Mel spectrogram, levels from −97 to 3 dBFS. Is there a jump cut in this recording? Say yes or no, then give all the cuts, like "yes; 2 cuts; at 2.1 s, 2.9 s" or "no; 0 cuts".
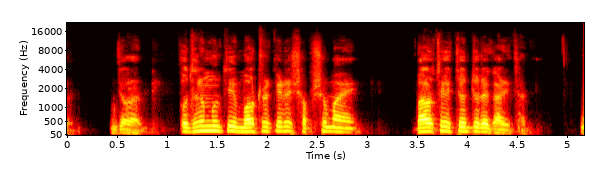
yes; 1 cut; at 1.0 s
